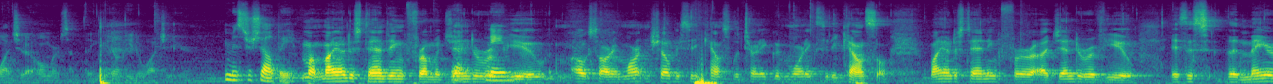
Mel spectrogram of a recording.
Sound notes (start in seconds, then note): none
